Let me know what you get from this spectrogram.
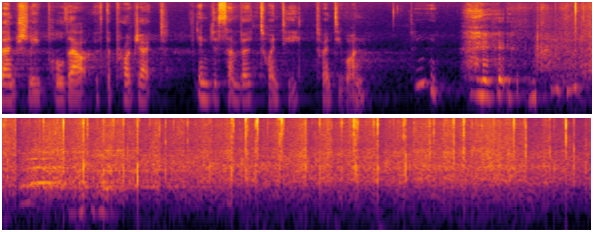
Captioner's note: applause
